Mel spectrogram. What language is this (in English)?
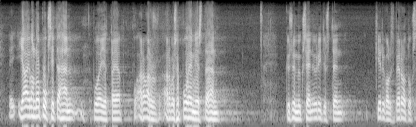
Finnish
